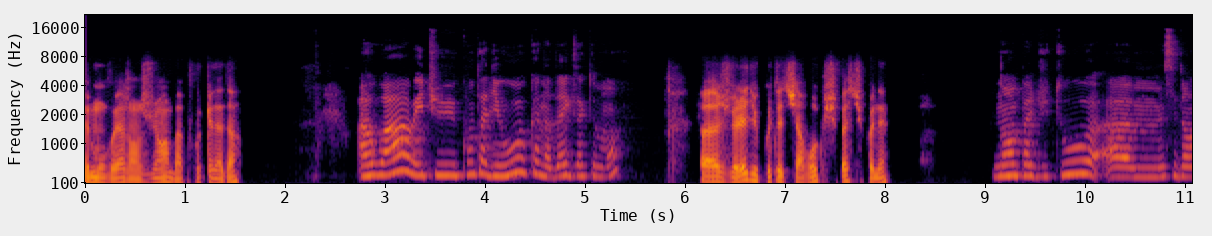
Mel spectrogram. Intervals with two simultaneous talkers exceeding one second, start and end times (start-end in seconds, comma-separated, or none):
none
